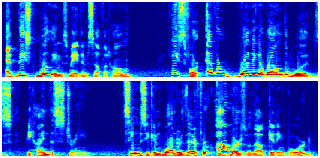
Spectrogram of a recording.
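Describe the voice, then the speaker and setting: A man playing an easygoing, wry Victorian gentleman and father in a period audio drama. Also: mid-range voice, very animated, normal speed, slight background noise, close to an everyday voice. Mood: cheerful, wry.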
